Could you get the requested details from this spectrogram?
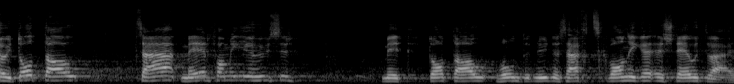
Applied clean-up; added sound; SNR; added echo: none; none; none; reverberation time 1.2 s.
